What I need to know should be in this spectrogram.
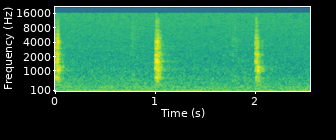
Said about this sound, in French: Dans le manoir, c'est le silence. Seule, la pendule de la grosse horloge du salon balance en émettant un clic-clic-clic régulier et lointain.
